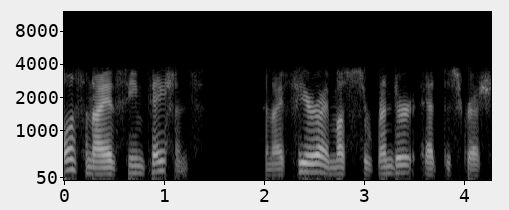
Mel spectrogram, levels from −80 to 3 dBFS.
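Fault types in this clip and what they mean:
G.723.1 codec: muffled, hoarse speech with smeared consonants throughout, confined to roughly 250 Hz to 3.5 kHz, heavy coding damage consistent with about 6.3 kbit/s.
VoIP packet loss concealed by the speech codec: a brief fading smear near 0.99–1.05 s, where the decoder extrapolated over about 30 ms of missing audio, fitting one lost frame.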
